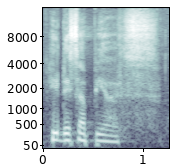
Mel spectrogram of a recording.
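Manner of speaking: ordinary delivery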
